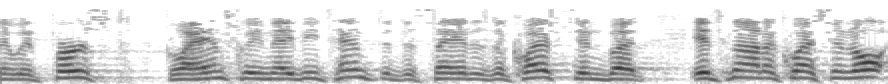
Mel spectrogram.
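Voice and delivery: normal talking voice

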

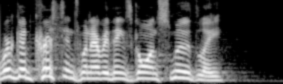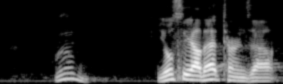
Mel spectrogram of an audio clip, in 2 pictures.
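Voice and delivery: ordinary delivery

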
